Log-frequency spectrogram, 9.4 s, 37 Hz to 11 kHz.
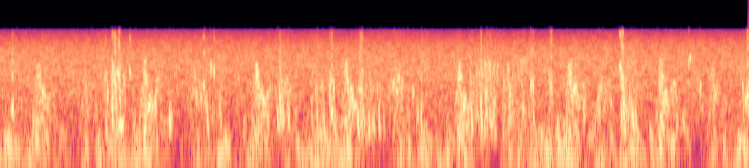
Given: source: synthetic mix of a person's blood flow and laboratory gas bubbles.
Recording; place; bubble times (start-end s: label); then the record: Doppler ultrasound of blood flow; precordium
0.13-0.22 s: bubbles
1.29-1.71 s: bubbles
1.93-2.00 s: bubbles
2.10-2.20 s: bubbles
2.50-2.81 s: bubbles
3.34-3.40 s: bubbles
3.45-3.66 s: bubbles
3.88-4.28 s: bubbles
4.45-5.08 s: bubbles
5.15-5.31 s: bubbles
5.85-6.71 s: bubbles
6.85-6.94 s: bubbles
7.28-7.36 s: bubbles
7.47-7.53 s: bubbles
7.72-8.00 s: bubbles
8.60-8.68 s: bubbles
8.72-8.80 s: bubbles
9.27-9.37 s: bubbles
From the record:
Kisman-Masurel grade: 242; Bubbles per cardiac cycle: several, 3 to 8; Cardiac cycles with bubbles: 100%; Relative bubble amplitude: moderate (0.250 to 0.450); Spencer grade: 3 (all of the cardiac periods contain showers or single bubble signals, but not dominating or overriding the cardiac motion signals); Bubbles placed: only in the low amplitude regions of the cardiac cycle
